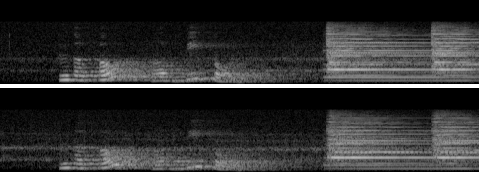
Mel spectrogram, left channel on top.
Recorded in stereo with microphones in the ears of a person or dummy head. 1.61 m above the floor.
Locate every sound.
0.6 s a woman speaking: 85° left, 3 m
3.2 s a bell: 45° left (ahead or behind), 4 m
